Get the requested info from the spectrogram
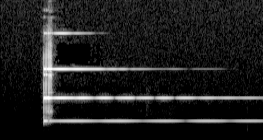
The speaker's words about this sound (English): Well, we could maybe ring the doorbell and see if the baker answers, and perhaps he'll tell us why he ran out of flour.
